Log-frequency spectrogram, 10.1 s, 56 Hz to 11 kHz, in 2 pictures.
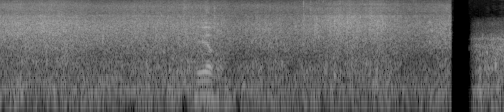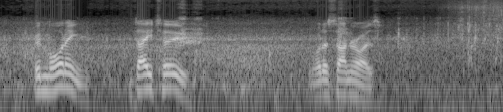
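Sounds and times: shoreline ambience: 0.0s - 10.0s
small waves washing on shore: 0.0s - 10.0s
wind: 0.0s - 10.0s
wind on microphone: 0.0s - 10.0s.

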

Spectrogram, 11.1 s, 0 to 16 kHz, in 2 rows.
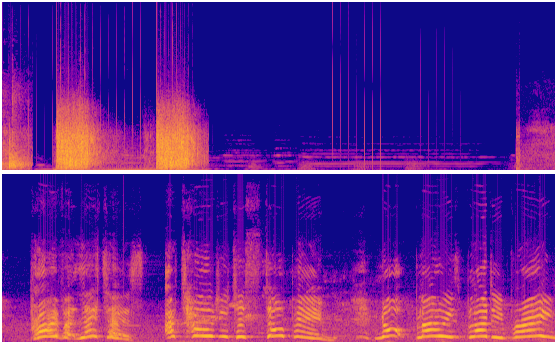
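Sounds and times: gunshots: 0.0s - 2.1s.

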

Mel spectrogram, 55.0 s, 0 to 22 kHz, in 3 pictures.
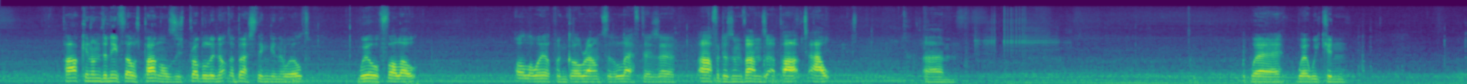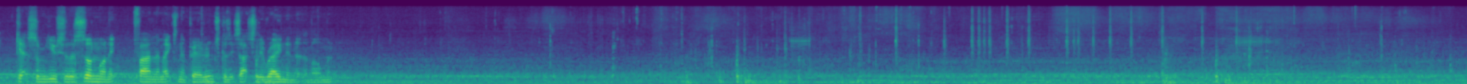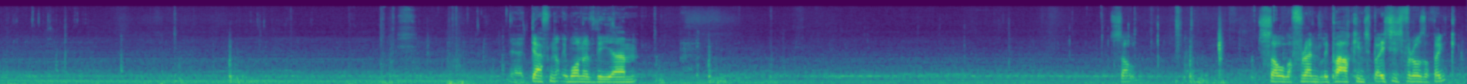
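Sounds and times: van engine and road rumble: 0.0s - 55.0s
cab creak: 9.5s - 15.7s, 23.0s - 43.2s, 44.6s - 52.7s
light clicks and ticks: 22.9s - 40.4s.

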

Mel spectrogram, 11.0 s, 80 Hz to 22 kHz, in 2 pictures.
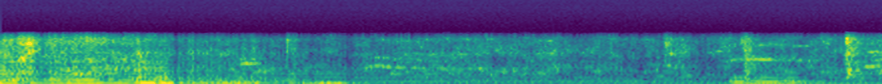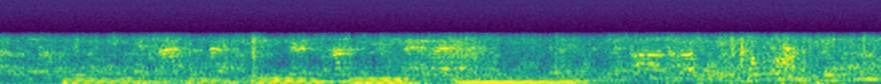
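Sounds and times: faint voices: 0.0s - 11.0s
music over pa system: 0.0s - 11.0s.

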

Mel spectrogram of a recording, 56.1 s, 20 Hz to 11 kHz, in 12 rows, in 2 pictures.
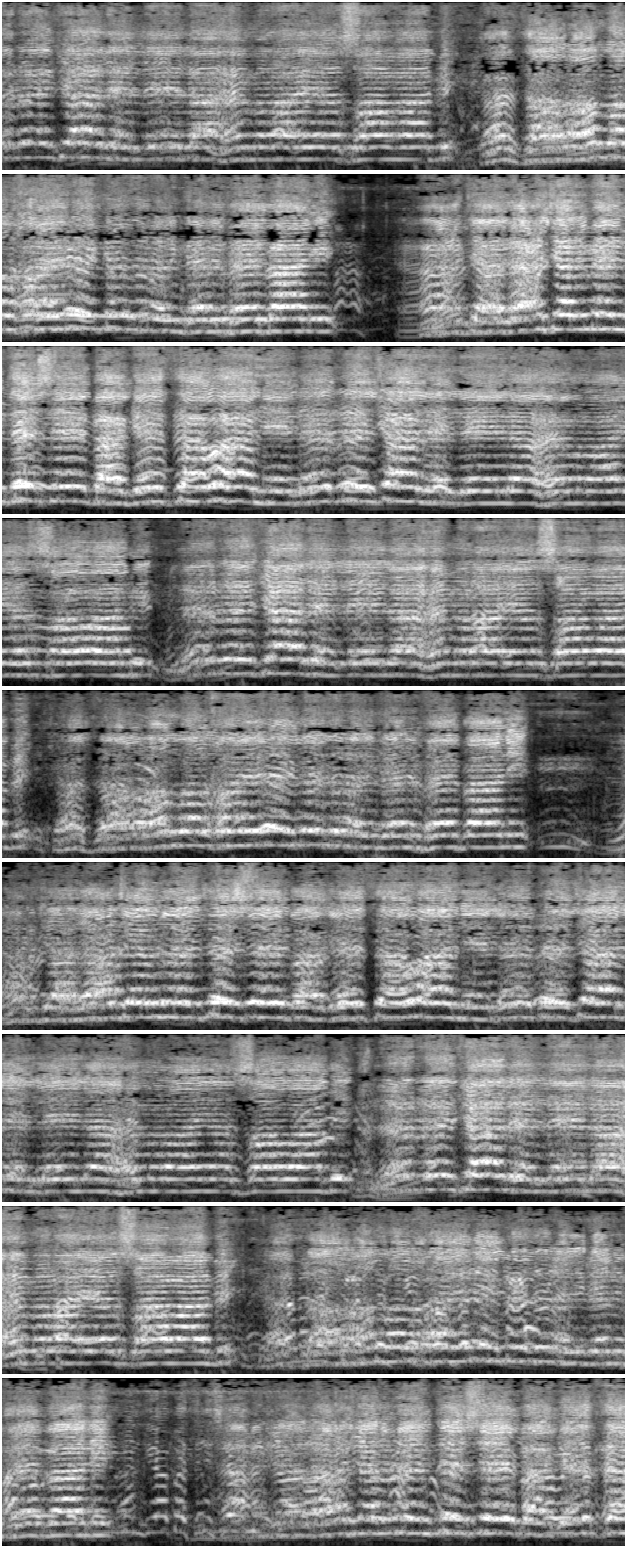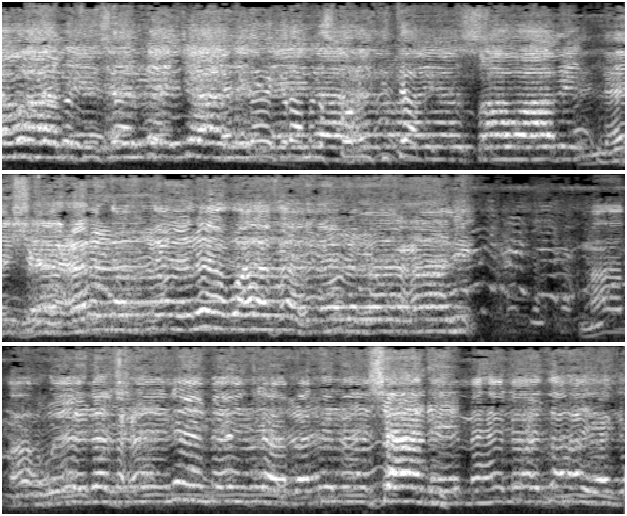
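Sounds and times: men chanting in unison: 0.0s - 50.3s, 51.1s - 56.0s.

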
